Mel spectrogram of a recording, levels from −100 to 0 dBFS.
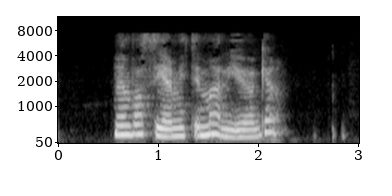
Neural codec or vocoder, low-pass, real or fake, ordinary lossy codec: none; 7.2 kHz; real; AAC, 32 kbps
